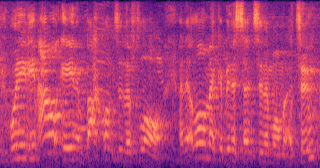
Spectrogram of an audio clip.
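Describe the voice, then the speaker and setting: Speech races at a very fast pace through audible room echo and noticeable background noise. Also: man. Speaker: falconer giving a flying display. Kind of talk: live display commentary to an audience. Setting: outdoor show arena with audience. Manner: animated, jokey.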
